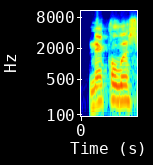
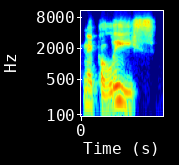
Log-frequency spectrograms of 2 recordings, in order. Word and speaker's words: Nickelice: is my full name it's spelled a little funny it's um Nicholas but it's n i c k e l i c e like nicholis so it's nicholasbrand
